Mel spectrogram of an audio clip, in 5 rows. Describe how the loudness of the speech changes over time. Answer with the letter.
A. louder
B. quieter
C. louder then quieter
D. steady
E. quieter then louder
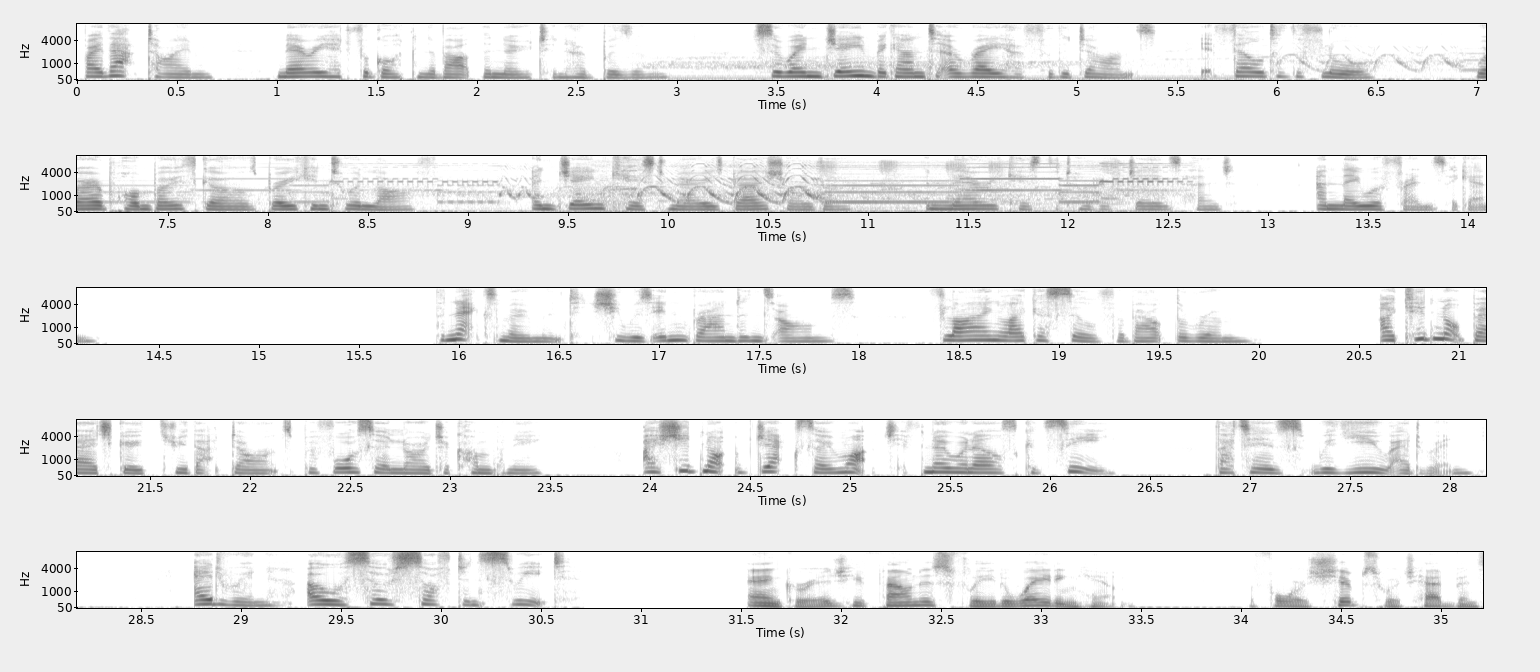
D.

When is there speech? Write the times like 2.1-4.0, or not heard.
0.0-14.2, 15.9-19.9, 20.6-30.6, 31.5-35.1.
